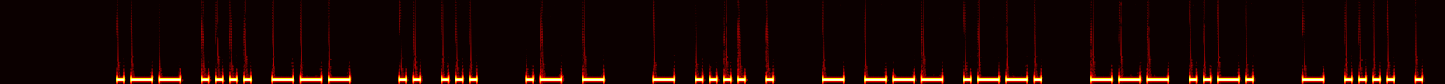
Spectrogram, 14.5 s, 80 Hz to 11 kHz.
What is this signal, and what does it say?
Morse code, heard as a keyed tone, about 17 wpm, 700 Hz. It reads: WHO IS AT THE TOP OF THE
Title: Sentences from Top 1000 Words - Review Part 4 - 17wpm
